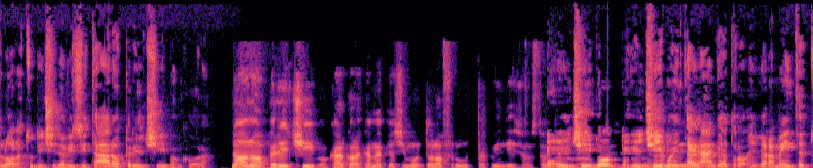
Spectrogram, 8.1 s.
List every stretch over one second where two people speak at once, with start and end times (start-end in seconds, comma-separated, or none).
5.4-7.2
